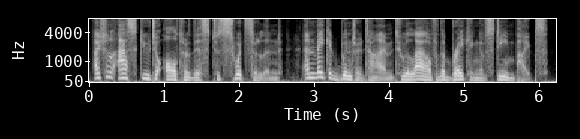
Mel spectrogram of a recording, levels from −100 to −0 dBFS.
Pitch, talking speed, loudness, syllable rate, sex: 135 Hz, 210 wpm, -21 LUFS, 5.0 syllables/s, male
